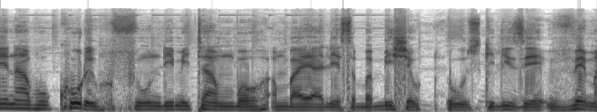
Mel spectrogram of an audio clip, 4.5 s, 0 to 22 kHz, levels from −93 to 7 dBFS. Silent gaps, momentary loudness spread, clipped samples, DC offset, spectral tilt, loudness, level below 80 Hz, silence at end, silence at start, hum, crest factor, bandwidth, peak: none; 3 LU; under 0.1%; under 0.1%; -3.5 dB/octave; -11 LUFS; -42 dBFS; 0 s; 0 s; none; 12 dB; 16.5 kHz; 0 dBFS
